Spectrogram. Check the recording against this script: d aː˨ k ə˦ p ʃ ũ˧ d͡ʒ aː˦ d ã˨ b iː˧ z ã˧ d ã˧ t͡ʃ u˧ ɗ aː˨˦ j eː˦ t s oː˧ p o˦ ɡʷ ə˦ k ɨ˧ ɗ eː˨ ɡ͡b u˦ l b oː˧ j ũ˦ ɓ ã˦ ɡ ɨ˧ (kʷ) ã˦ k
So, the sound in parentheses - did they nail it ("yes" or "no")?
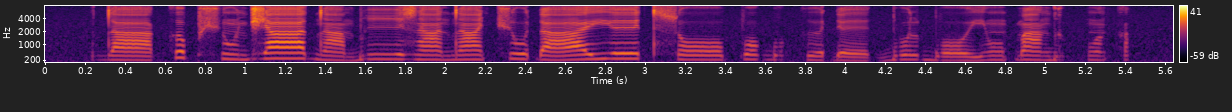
yes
